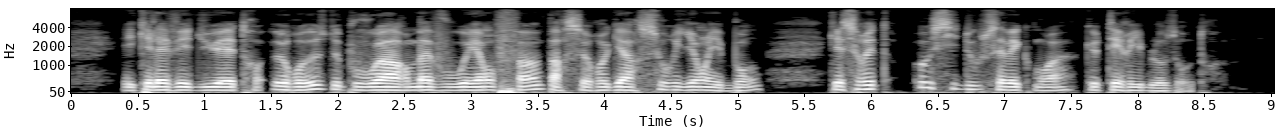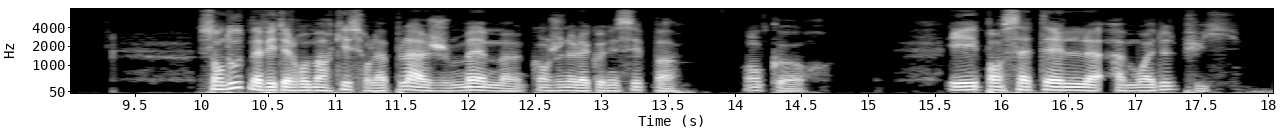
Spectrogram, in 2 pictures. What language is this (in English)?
French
